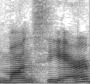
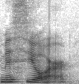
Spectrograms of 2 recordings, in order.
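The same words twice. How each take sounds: First: It is sounded out letter by letter as spelled. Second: It is not sounded out the way it is spelled. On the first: The speaker calls it wrong. "I was like just sounding it out. Like I was reading it how it looks like it should be said" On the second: The speaker calls it right. "it's actually Monsieur"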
